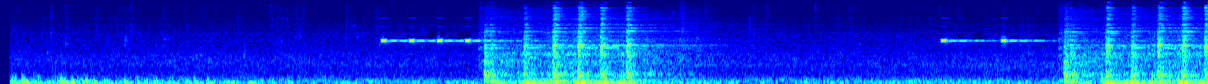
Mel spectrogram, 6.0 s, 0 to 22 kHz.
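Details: 2005 Sea-Doo RXT after engine rebuild (bearings, sprocket, chain); cranking bursts with warning beeps and uneven backfire-like popping, no start, no codes; timing checked, spark, fuel, 160 psi compression all cylinders. Finding: crank no start with popping.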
